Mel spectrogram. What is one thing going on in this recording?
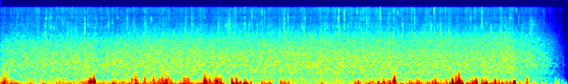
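Wind blows in gusts across the microphone outdoors.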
